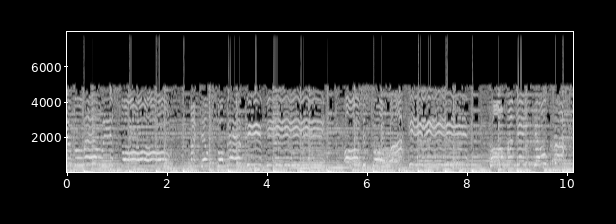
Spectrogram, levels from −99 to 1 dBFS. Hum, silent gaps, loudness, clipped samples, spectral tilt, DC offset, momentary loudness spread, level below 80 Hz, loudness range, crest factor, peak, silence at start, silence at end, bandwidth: none; none; -12 LUFS; 0.2%; -8.5 dB/octave; under 0.1%; 3 LU; -16 dBFS; 0 LU; 10 dB; 0 dBFS; 0 s; 0 s; 5.2 kHz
